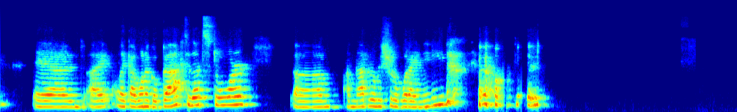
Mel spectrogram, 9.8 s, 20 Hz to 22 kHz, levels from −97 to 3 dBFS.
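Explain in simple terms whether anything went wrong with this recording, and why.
Two kinds of network fault affect this speech recording.

At 4.07 to 4.19 s there is a short stall from a late packet. A piece of audio arrived late, the receiver's waiting buffer ran dry, and it stretched the last sound for about 85 ms until the piece turned up. Playback then resumed where it left off, so nothing is lost, but that moment sounds held too long, and everything after it runs about 85 ms later.

At 5.71, 6.71 and 6.95 s there is short concealed packet loss. Each time, roughly 40 ms of audio never arrived. The receiver covered each gap by extending the sound just before it, copying its pitch or making matching noise, for about 36 to 43 ms, then blended back into the real audio. Each spot comes across as a brief smear or wobble, and a quick consonant there may be missing.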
